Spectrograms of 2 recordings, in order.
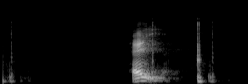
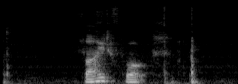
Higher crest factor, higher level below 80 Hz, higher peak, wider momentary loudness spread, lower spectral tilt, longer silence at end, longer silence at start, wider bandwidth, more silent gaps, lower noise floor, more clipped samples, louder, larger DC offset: first, 26 dB vs 18 dB; second, -74 dBFS vs -52 dBFS; first, -2 dBFS vs -10 dBFS; second, 16 LU vs 22 LU; second, -5 dB/octave vs -8 dB/octave; about the same, 0.35 s vs 0.4 s; first, 1.3 s vs 0.05 s; second, 9.2 kHz vs 16 kHz; neither; first, -83 dBFS vs -60 dBFS; neither; first, -22 LUFS vs -27 LUFS; neither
